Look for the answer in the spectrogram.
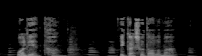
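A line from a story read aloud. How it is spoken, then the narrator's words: Soft and gentle. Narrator (Chinese): 杨晶轻声细语地说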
